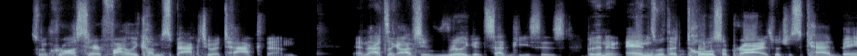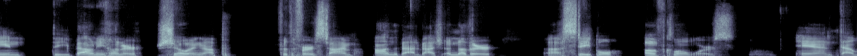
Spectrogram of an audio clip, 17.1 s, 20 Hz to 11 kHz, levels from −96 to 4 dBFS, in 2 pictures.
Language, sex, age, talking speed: English, male, 20-39, 170 wpm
